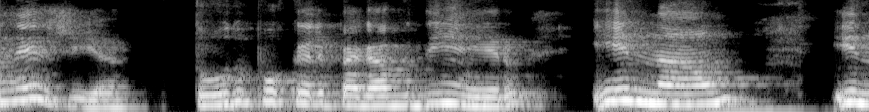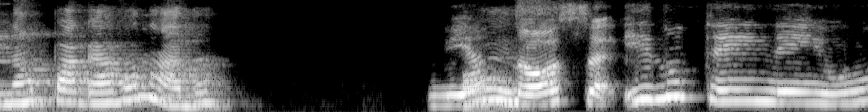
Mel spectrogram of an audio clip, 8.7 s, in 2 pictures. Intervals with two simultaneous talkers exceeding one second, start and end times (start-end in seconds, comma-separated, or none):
none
